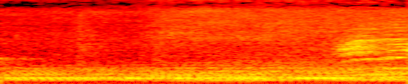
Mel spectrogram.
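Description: A short rising, meow-like call begins near the end, over a steady low hum.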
